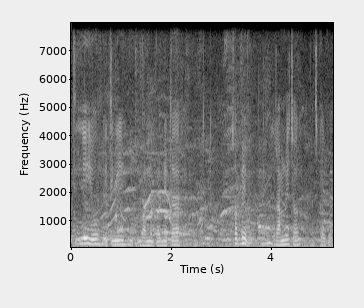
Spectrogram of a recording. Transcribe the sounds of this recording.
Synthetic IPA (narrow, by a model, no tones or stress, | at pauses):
t̪ijeɦoḭt̪inebʱʌnːupʌrnet̪ʌ | sʌbʌjɾamrojt͡sʰʌ | bʌt͡si̥kʌlko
